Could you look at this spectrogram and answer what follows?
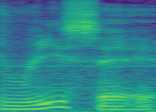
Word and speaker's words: Rice: It's pronounced Rise.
